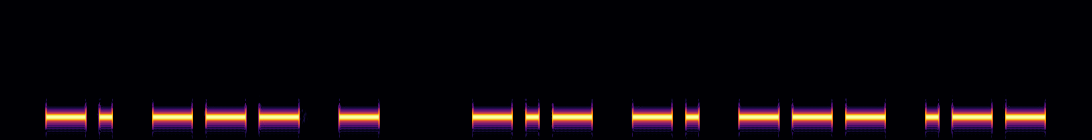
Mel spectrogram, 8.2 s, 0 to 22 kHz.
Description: Morse code, heard as a keyed tone, about 12 wpm, 550 Hz. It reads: NOT KNOW
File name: jokes / joke 14 12 0000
